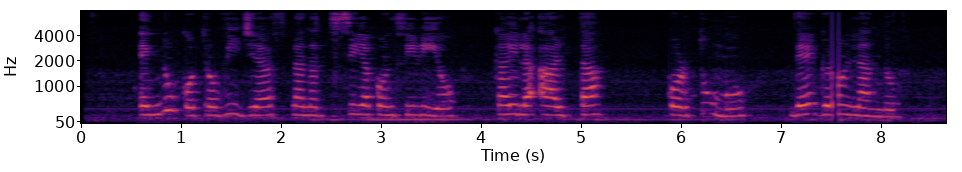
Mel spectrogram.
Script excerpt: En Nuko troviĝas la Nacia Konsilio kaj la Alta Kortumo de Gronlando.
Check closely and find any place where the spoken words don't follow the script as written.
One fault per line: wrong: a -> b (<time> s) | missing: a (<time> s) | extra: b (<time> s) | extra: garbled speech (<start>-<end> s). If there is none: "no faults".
no faults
